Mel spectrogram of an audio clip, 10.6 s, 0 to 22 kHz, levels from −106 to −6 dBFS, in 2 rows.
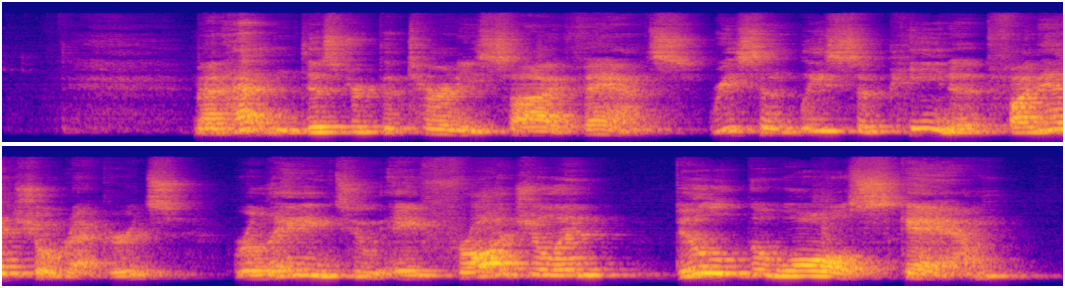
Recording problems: off-mic speech; far
room echo; slight; dies away in 0.4 s
thin; very slightly; fading below 300 Hz

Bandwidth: 15.5 kHz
